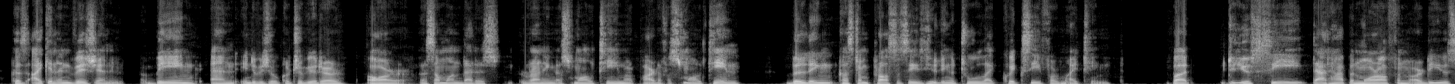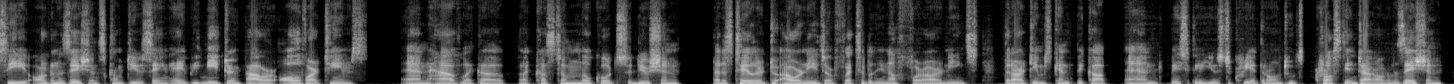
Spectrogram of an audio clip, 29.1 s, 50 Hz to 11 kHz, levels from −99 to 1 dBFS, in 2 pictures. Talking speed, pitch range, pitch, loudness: 200 wpm, 110-130 Hz, 120 Hz, -27 LUFS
